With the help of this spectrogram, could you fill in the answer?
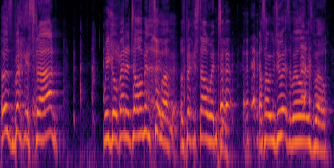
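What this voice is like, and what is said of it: Put-on Yorkshire accent. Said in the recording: “That's the first time I've ever heard that in a Yorkshire accent before in my life.”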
